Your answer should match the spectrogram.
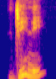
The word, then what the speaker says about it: Ginny: se escribía, o sea, se escribe Ginny como genio en inglés, genie.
